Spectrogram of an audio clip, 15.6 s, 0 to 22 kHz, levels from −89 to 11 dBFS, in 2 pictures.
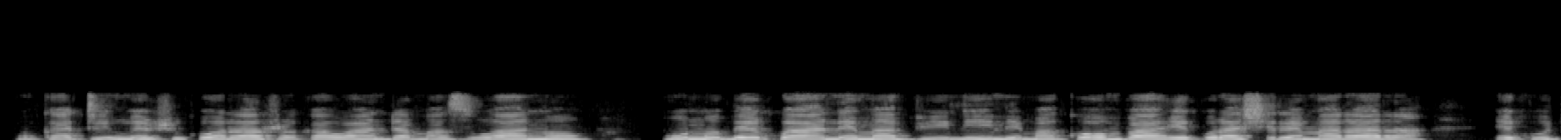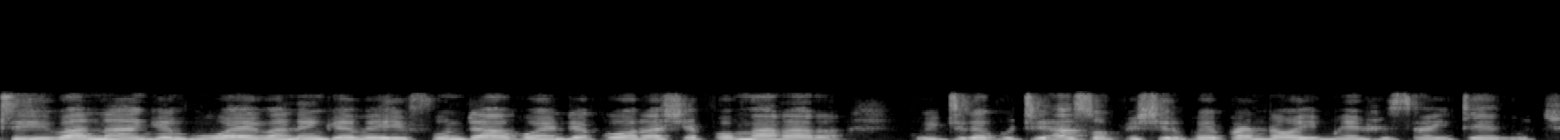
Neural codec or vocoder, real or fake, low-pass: codec, 16 kHz, 4 kbps, FunCodec, trained on Chinese and English, 50 frames a second; fake; 7.2 kHz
